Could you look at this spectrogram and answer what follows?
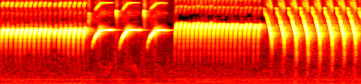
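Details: Canary in strong rolling song meant to trigger other canaries to answer: fast even trill, three loud rising whistles, another rapid roll, then slower descending sweeping chips.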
